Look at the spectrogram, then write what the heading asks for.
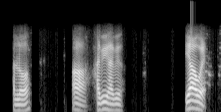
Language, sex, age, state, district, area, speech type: Manipuri, male, 30-45, Manipur, Kangpokpi, urban, conversation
